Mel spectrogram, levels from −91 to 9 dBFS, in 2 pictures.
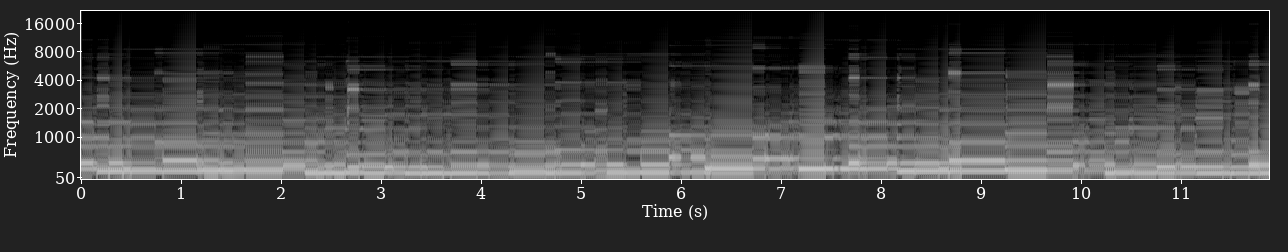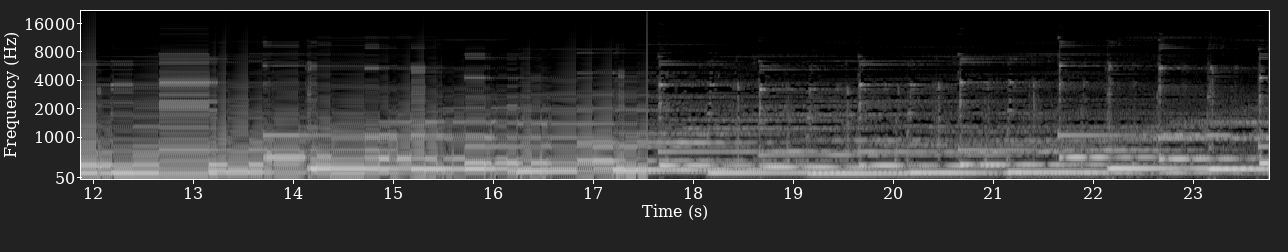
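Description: From 0.02 to 17.54 s, robotic sound from repeated short buffers: a rigid 50 Hz metallic buzz replaces most of the audio, likely from 20 ms chunks replayed. Unlike steady hum, it tracks the sound.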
